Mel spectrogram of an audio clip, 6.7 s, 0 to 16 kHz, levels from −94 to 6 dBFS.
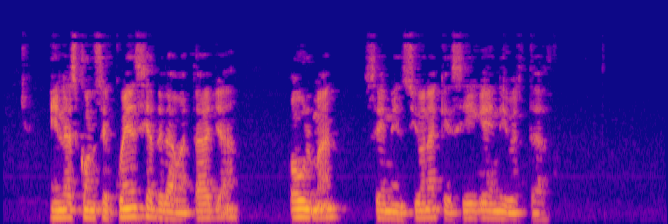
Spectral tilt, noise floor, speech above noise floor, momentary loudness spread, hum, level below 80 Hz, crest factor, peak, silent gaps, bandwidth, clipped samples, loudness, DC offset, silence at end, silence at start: -5.5 dB/octave; -73 dBFS; 52 dB; 11 LU; none; -56 dBFS; 20 dB; -2 dBFS; none; 9.2 kHz; under 0.1%; -21 LUFS; under 0.1%; 1.2 s; 0.5 s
